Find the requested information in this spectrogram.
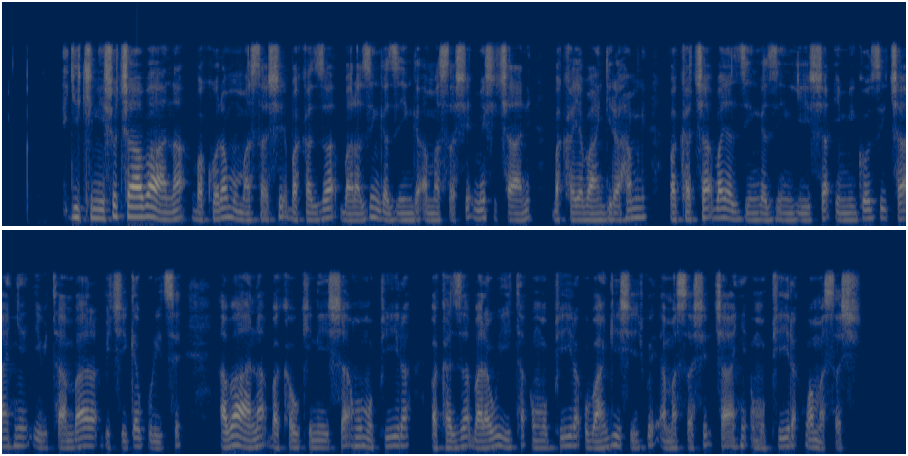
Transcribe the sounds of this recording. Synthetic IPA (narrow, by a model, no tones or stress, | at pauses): iɡikʰiniːʃo̞t͡ʃaːβaːnaβakʰo̞ɾamumasa̰ʃe̞βakazaβaɾaziːŋɡaziːŋɡaʔamasa̰ʃe̞meːnʃit͡ʃaːne̞ | βakʰajaβaːŋɡiɾaɦamŋe̞ | βakʰat͡ʃaβajaziːŋɡaziːŋɡiːʃaʔimiɡo̞zit͡ʃaːŋ̥e̞iβitʰa̰ːmbaɾaβit͡ʃiːɡaɡuɾit͡se̞ | aβaːnaβakʰa̰ukʰiniʃa̰ŋ̥humupʰiːɾa | βakʰazaβaɾawiːtʰaʔumupʰiːɾaʔuβaːŋɡiʃid͡ʒɡwe̞amasa̰ʃet͡ʃa̰ːŋ̥e̞ʔumupʰiːɾawamasa̰ʃe̥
